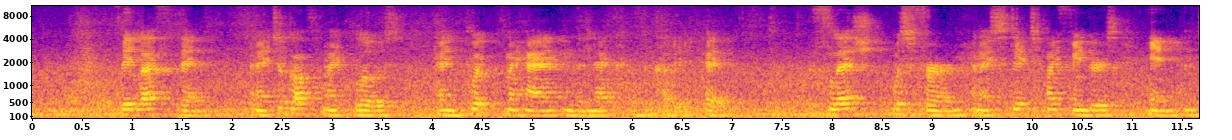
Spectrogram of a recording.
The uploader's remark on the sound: Recorded March 23, 2015 in Meyer Auditorium at Lake Forest College.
